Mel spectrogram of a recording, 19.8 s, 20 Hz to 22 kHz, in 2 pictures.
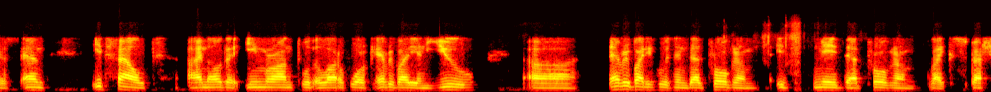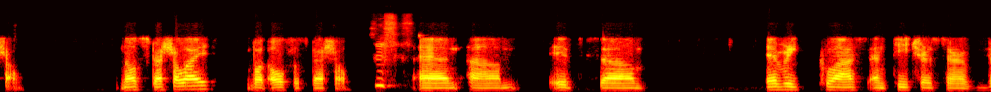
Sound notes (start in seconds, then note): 13.7 woman laughs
